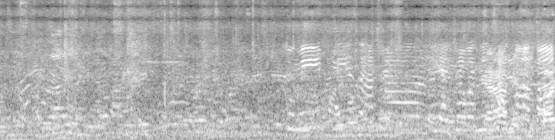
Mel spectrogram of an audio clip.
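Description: Thick, steady murmur of a packed crowd at the Lalbaugcha Raja Ganpati pandal in Mumbai, many voices blending into a dense babble that swells slightly toward the end.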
